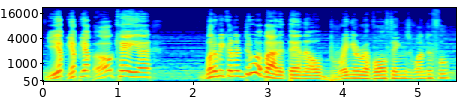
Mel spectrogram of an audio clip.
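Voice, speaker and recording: A woman's voice: medium pitch, lively intonation, normal speed, soft background music, close to an everyday voice. A woman playing Santa's eager, chatty, deferential sidekick in an audio drama, with a wry, hesitant manner. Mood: wry, appeasing.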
